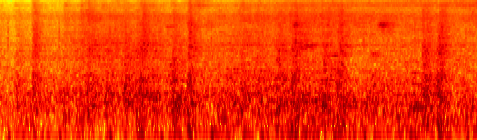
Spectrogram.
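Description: Chuo Line electric commuter train running along the track, a steady rumble with a few sharp clicks as the wheels pass over rail joints.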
